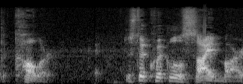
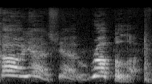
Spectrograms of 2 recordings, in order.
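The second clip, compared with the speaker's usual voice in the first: much higher mock Finnish reply, Rapala with a U sound; Finnish men's voices. Imitating three Finns saying Rapala, high and bright. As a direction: pitch it up like the Finns answering. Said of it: "And they're like".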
